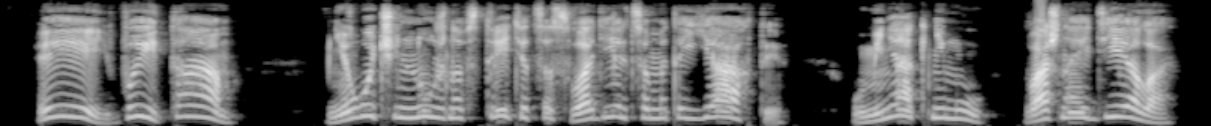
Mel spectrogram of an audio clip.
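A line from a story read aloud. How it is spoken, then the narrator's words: Shouting. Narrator (Russian): закричала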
